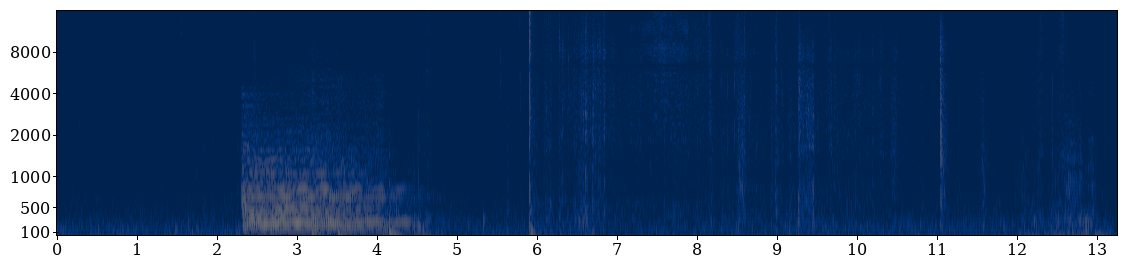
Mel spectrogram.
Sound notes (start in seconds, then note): 2.3 MacBook startup sound; 6.0 paper rustling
